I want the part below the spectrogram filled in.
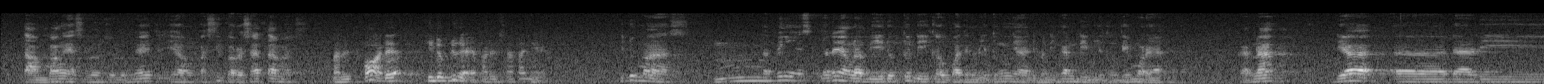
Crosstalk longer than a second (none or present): none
